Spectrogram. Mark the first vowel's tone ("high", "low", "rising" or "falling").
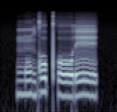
low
